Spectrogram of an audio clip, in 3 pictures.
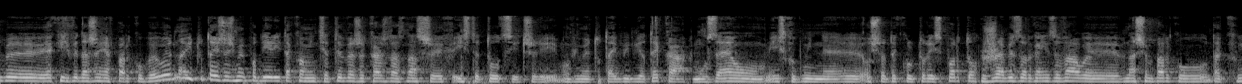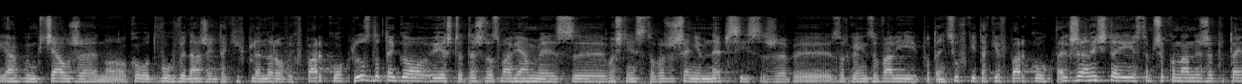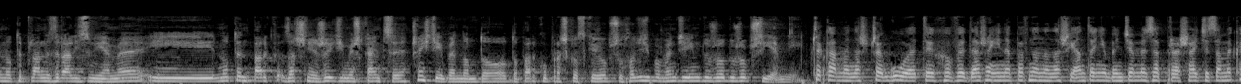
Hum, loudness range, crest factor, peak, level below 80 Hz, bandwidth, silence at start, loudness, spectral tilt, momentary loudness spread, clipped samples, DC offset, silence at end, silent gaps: none; 2 LU; 16 dB; -6 dBFS; -50 dBFS; 10 kHz; 0 s; -22 LUFS; -4.5 dB/octave; 4 LU; under 0.1%; under 0.1%; 0 s; none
